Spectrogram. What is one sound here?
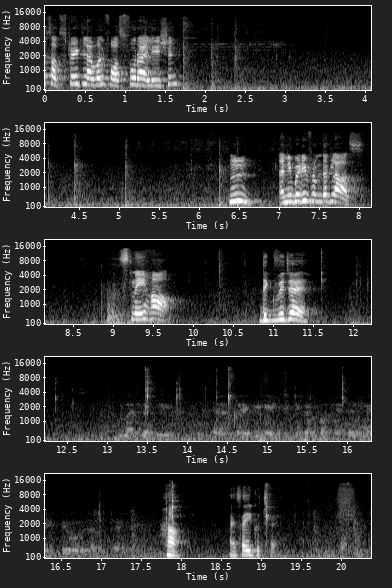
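A young woman speaks calmly into a microphone, explaining in bursts with pauses.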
